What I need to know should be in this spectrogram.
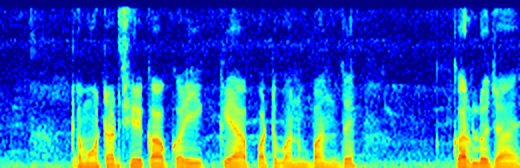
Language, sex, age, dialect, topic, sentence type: Maithili, male, 18-24, Angika, agriculture, question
